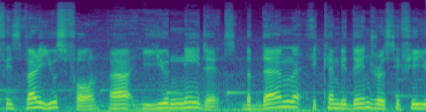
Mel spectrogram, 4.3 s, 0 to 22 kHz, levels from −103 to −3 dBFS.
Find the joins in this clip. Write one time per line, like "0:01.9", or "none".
none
